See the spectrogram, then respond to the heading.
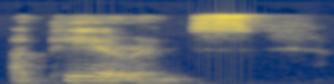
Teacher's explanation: the word appearance is one of those words like ahead, away, appear. There's no stress on the first a.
